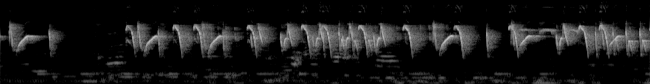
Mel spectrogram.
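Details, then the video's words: Fighting bar-winged prinias: a lone high chirp, a brief pause, then a long, rapid run of bright swooping chirps, steady and high-pitched. "PERTARUNGAN SENGIT BURUNG CIBLEK"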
